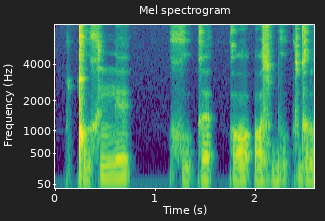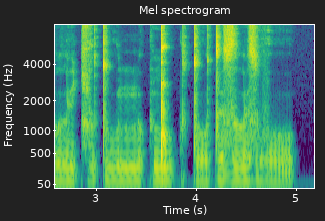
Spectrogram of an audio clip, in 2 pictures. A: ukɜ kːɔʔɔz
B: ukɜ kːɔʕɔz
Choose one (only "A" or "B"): A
